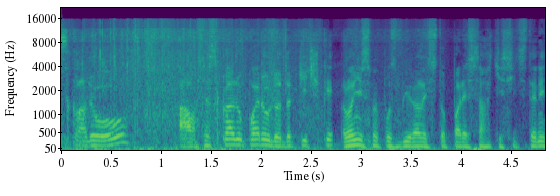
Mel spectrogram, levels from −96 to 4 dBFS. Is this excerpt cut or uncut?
uncut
